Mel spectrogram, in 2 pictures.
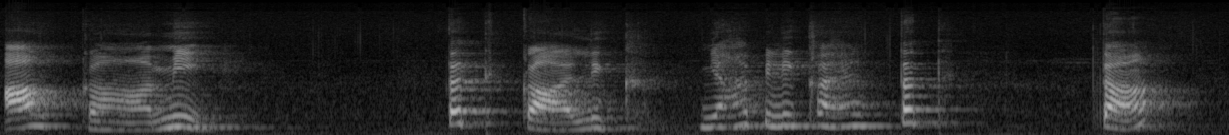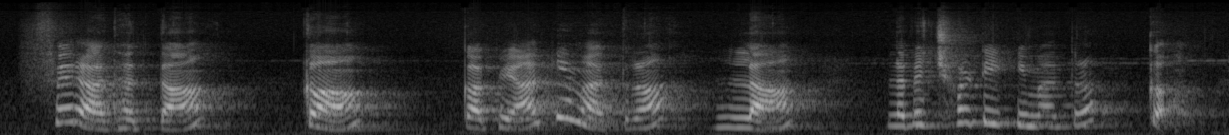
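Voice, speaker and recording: High-voiced indian teacher lady doing a kids hindi lesson, patient, spells words out bit by bit. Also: sing-song, takes it slowly, pauses often. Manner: asks pupils questions and answers them herself. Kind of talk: online classroom lesson.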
